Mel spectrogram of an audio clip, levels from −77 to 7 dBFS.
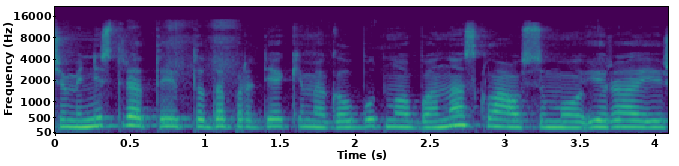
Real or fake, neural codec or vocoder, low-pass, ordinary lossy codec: real; none; 14.4 kHz; MP3, 96 kbps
